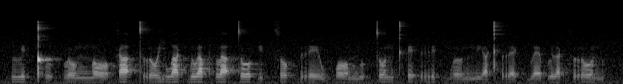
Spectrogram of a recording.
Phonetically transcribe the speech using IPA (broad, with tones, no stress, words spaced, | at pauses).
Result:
li˦˥t̚kʰu˨˩ʔploː˧ŋ nɔː˨˩ka˦˥ʔtroː˦˥jwa˦˥k̚ lu˥˩a̯pʰla˥˩ʔtoː˥˩ ʔi˦˥t̚so˦˥k̚ reː˨˩wbɔː˨˩ ŋu˨˩ʔ to˥˩nkʰe˥˩ʔri˥˩t̚ bɤː˩˦ŋni˩˦a̯ kʰrɛː˨˩k̚bɛː˧plɯ˦˥a̯ kro˥˩n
